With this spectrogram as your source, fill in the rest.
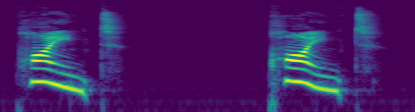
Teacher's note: p, it is an aspirated p.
